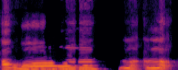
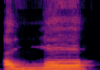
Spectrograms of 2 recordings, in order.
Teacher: dia itu kan Allah itu memang tafkhim ya, pangkal lidah naik. Ya, pangkal lidah naik.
